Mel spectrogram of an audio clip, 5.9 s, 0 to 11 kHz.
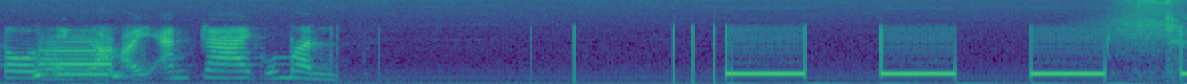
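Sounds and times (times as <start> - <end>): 
speech: 0.1 - 1.8
telephone busy tone after call line goes dead: 3.6 - 5.9.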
